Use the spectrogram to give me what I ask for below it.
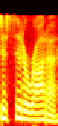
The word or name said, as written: desiderata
